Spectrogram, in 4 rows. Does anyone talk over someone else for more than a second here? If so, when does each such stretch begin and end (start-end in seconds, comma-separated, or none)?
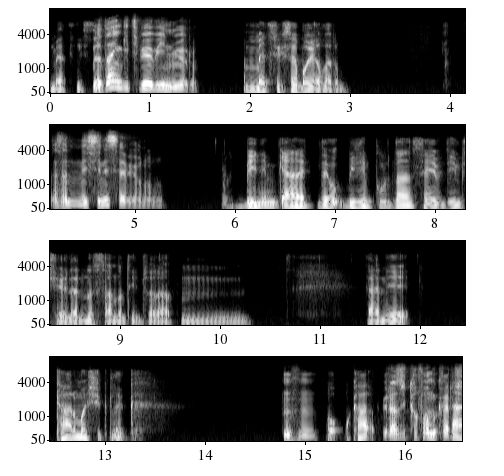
none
